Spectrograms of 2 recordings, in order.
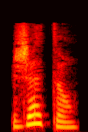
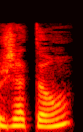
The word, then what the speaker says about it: j'attends: Notice in the singular, the final day is not pronounced. So j'attends, tu attends, il attend all sound the same.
